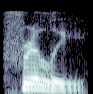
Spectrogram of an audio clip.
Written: frilly

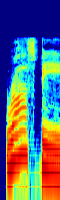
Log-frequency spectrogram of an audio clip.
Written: Rossby

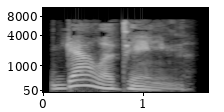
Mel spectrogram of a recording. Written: galatine

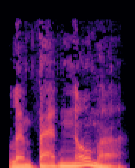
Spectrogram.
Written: lymphadenoma

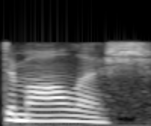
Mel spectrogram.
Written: demolish

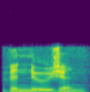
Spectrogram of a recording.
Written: Venusian

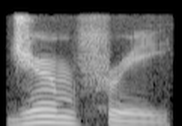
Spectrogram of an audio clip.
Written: germfree

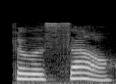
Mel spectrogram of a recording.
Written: filoselle

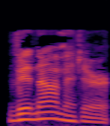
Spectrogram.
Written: vinometer

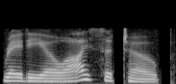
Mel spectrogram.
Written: radioisotope

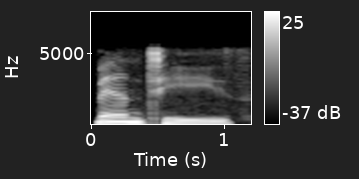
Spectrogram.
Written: Mantes

